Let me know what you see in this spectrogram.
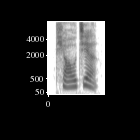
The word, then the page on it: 条件: tiáo jiàn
